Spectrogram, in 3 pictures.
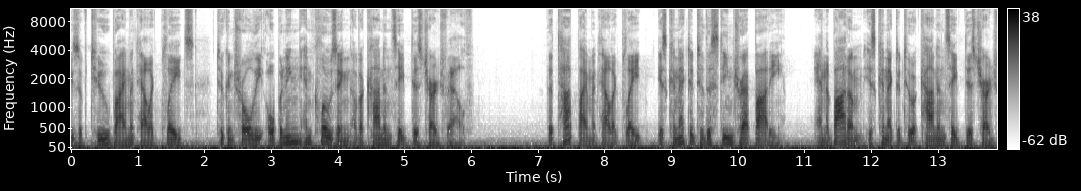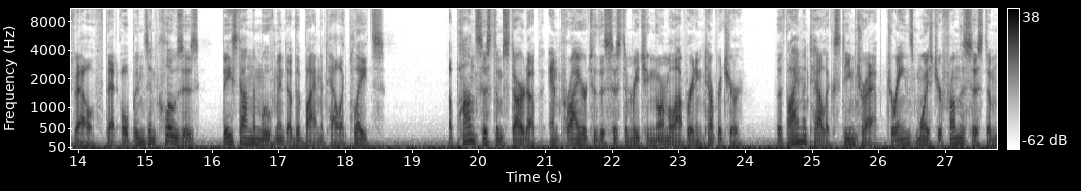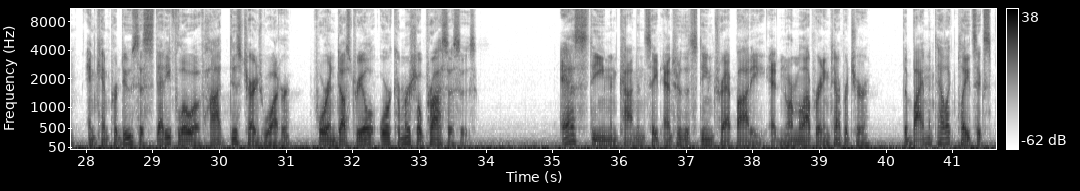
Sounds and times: Speech: 0.0 - 6.0, 7.2 - 18.6, 19.6 - 33.9, 35.1 - 41.6.

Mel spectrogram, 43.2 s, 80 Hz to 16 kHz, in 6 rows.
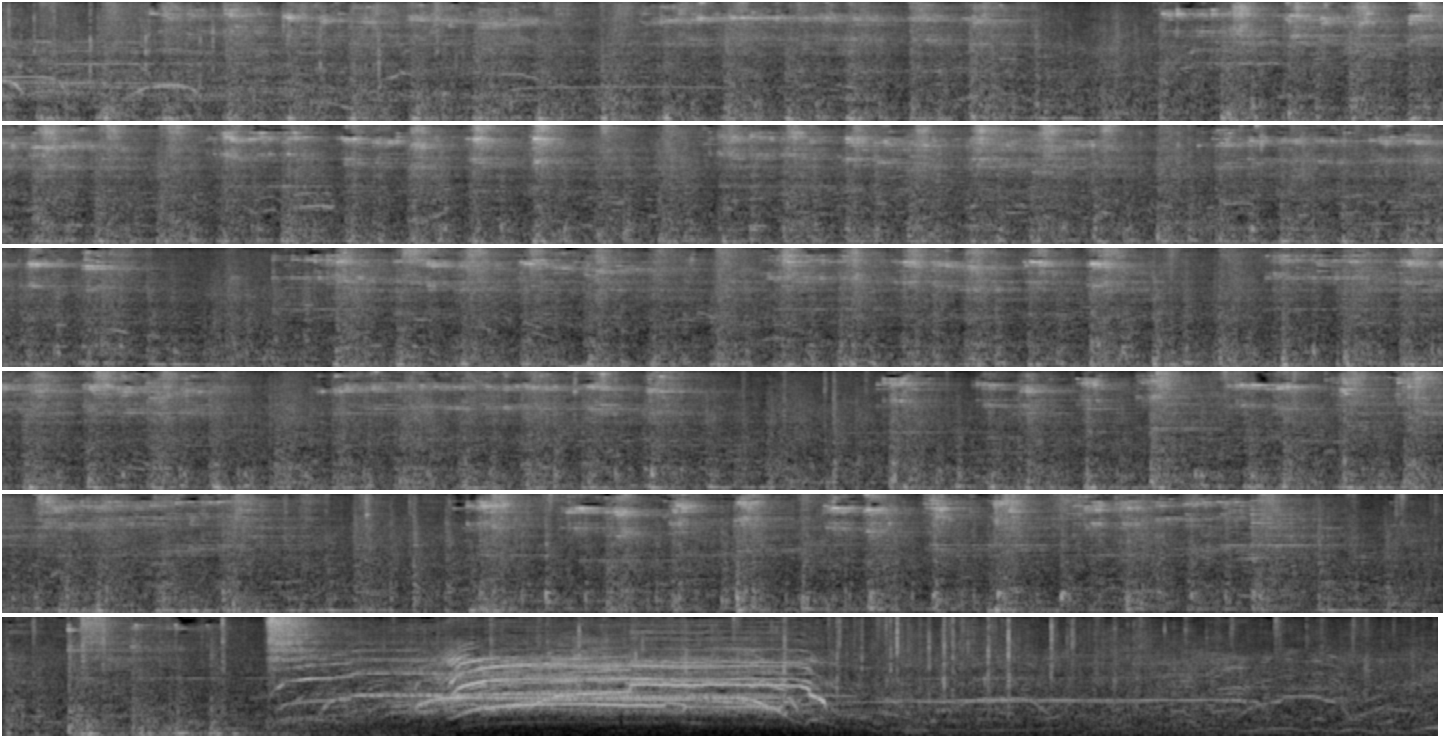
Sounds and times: Speech: 0.0 - 37.2, 40.2 - 43.2
Drum kit: 0.0 - 39.7.

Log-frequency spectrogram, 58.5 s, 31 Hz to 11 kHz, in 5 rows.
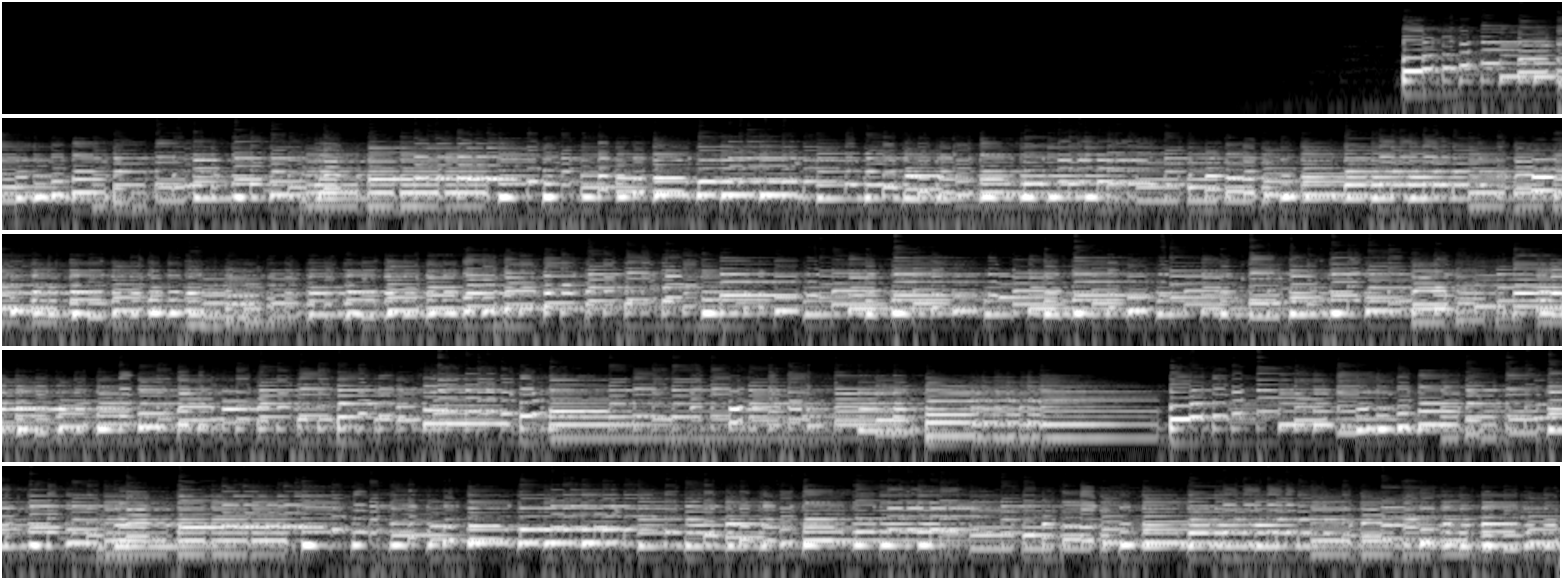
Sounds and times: Acoustic guitar: 9.9 - 58.4.

